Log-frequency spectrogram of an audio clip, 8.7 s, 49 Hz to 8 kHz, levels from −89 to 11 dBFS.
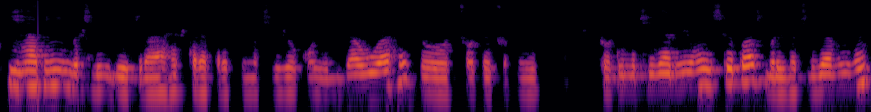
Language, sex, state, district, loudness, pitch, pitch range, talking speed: Hindi, male, Uttar Pradesh, Gorakhpur, -33 LUFS, 135 Hz, 120-160 Hz, 180 wpm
